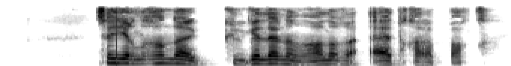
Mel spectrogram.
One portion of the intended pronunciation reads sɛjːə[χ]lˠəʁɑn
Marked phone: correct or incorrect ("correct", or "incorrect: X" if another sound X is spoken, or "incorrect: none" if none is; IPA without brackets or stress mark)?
incorrect: ʁ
